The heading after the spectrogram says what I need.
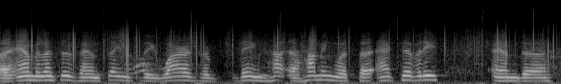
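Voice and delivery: ordinary talk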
